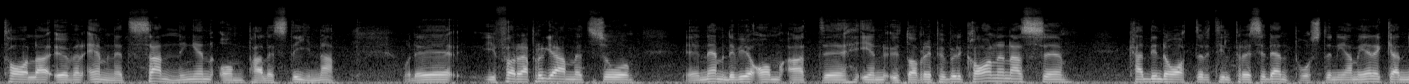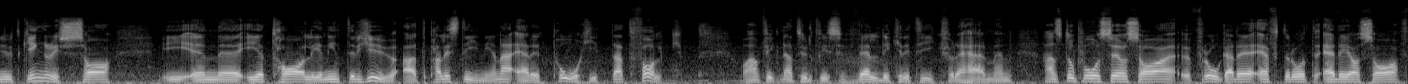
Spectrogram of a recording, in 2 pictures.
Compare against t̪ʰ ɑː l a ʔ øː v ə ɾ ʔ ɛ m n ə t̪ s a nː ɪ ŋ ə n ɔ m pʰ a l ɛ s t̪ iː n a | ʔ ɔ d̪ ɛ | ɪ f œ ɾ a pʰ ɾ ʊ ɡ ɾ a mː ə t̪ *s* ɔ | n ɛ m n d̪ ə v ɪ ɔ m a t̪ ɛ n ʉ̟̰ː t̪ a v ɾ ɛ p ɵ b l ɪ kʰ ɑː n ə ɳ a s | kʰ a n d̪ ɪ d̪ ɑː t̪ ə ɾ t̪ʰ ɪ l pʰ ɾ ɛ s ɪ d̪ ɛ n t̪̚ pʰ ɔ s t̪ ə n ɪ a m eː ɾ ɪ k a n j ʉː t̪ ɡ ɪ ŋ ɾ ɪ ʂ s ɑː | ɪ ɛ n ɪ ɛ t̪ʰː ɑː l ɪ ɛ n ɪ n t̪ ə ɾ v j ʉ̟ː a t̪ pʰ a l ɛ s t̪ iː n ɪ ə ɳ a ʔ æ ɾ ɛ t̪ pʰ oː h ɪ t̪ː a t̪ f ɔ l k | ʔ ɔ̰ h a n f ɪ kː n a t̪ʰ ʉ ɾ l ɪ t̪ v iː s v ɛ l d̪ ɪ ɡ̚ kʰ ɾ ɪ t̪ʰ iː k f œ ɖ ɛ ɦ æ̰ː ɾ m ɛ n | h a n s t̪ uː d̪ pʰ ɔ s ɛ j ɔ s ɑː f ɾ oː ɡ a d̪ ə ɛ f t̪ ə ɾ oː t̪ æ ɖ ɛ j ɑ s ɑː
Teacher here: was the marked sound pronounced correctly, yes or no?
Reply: yes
